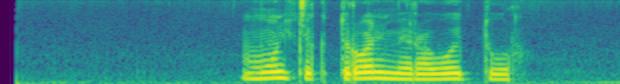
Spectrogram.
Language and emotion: Russian, neutral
